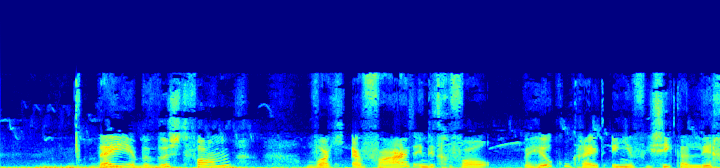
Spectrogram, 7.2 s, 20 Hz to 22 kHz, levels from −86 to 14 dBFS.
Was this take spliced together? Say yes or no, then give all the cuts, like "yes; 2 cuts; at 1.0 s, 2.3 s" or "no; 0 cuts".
yes; 2 cuts; at 3.4 s, 5.2 s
